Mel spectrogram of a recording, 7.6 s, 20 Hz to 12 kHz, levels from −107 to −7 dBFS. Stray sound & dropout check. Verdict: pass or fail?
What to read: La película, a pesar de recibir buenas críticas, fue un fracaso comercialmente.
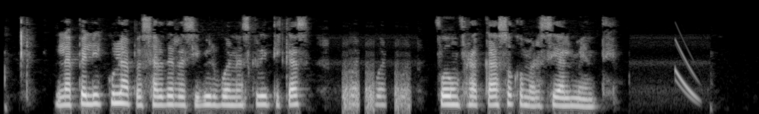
fail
